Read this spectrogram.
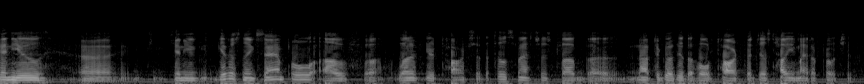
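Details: Adult male; typical speech.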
